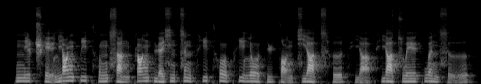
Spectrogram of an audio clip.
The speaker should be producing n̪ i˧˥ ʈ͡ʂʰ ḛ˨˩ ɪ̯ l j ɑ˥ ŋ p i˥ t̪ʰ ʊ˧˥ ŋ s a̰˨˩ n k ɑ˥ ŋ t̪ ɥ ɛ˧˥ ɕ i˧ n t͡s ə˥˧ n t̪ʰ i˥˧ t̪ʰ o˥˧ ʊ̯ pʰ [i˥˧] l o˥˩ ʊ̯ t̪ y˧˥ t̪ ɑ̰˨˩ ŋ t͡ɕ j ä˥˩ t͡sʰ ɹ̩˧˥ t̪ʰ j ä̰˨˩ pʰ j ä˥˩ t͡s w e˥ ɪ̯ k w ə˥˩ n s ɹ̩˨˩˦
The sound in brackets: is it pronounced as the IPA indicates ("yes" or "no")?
yes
